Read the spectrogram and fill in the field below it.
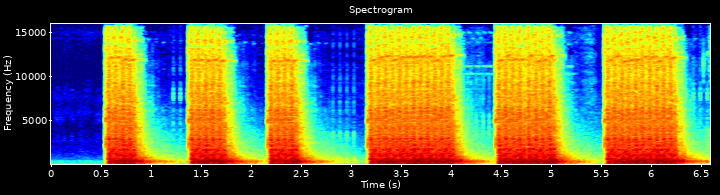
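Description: Loud sustained bursts of automatic fire from a NiArms mod machine gun in a video game, six long volleys separated by short gaps, close and dominant with no talk.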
